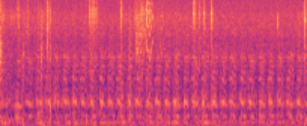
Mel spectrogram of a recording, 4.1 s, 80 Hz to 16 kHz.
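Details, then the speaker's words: 1995 Mercedes-Benz E320 wagon, 285k miles, crank-no-start, owner reports no spark: even starter cranking about four beats a second with no cough or catch; engine turns over but won't fire. "so it could be a start stall but this one is not coughing at all so let's uh turn it on and crank it"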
